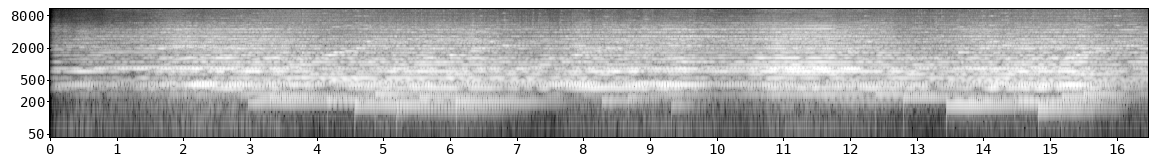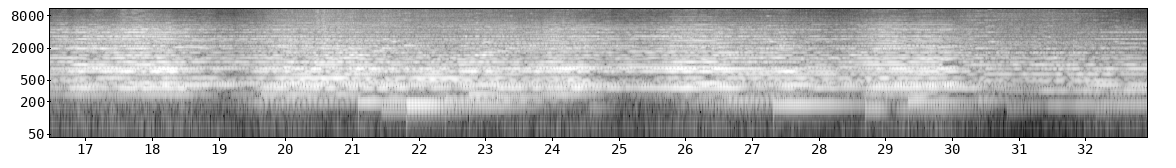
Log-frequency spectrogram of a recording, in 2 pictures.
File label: strings layered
